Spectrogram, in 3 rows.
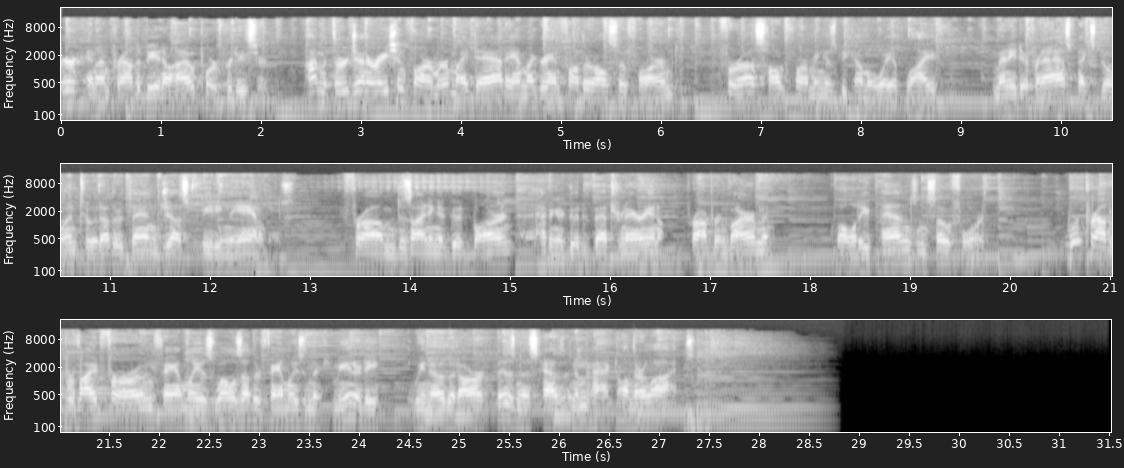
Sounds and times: Speech: 0.0 - 12.8, 13.4 - 17.6, 18.3 - 19.8, 20.6 - 27.4
Music: 0.0 - 28.8.

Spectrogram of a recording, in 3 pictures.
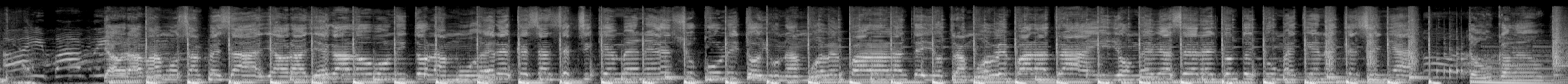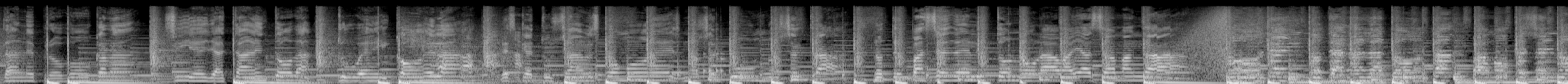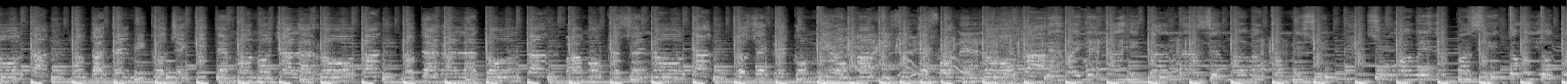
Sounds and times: Music of Africa: 1.0 - 47.0.

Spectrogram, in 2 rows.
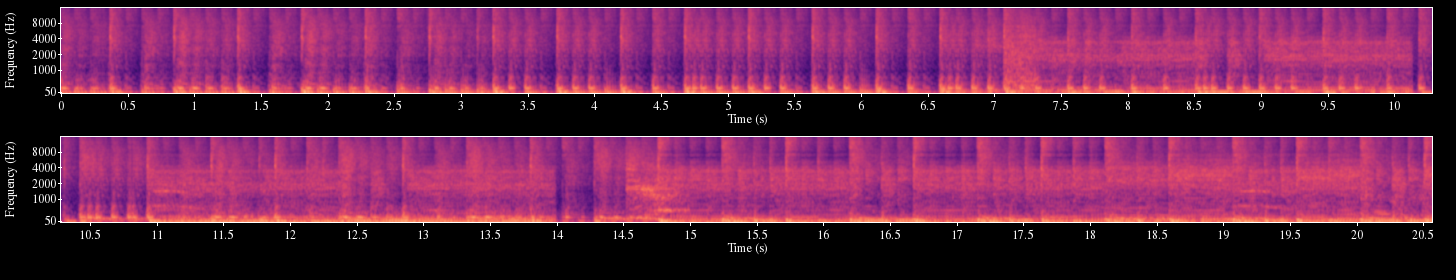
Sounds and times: Background music: 0.0 - 20.5.

